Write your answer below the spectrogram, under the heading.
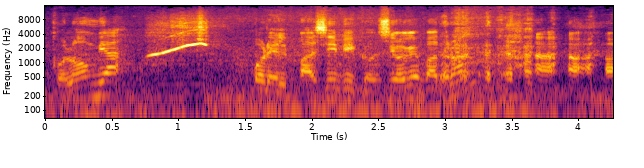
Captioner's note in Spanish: Silbido; Risas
